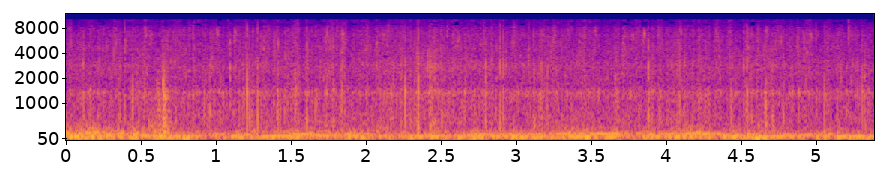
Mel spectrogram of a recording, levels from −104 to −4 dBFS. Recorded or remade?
remade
